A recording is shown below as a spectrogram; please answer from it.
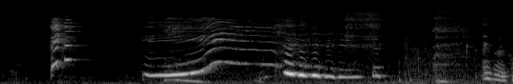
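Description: A kitten gives thin, high mews that rise and then slide down, with a human voice nearby.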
